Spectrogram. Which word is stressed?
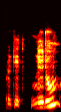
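nu. The stress is on "nu".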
